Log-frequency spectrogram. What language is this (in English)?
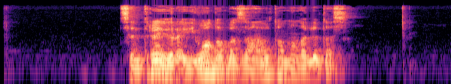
Lithuanian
